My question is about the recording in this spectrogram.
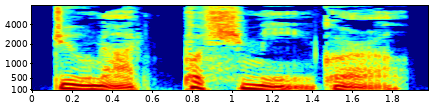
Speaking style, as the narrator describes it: Cetricus Ra growls

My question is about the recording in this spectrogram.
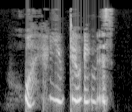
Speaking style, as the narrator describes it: Rin choked

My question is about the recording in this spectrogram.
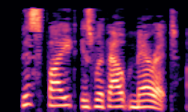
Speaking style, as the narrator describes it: I told her urgently

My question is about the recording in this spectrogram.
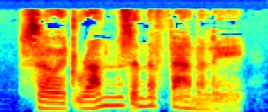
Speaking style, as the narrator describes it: he murmured

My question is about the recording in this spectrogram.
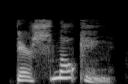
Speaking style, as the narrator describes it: Richard cried angrily

